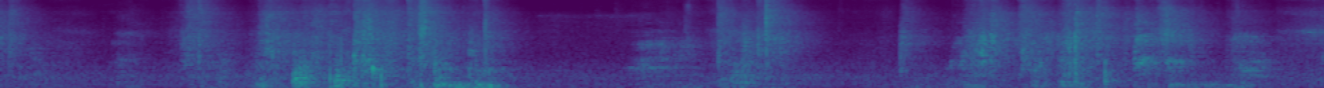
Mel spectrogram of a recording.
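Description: A boxer dog playing with a toy: irregular noisy bursts of scuffling and dog sounds, busiest about two to four seconds in.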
